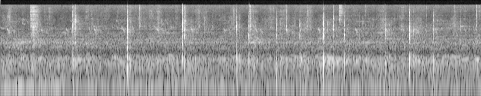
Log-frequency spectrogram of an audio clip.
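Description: A tennis ball bounces repeatedly on a clay court.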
